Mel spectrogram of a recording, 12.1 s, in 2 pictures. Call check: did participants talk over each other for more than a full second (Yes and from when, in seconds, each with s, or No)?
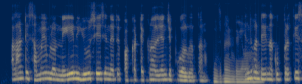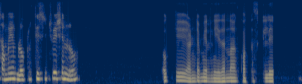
No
